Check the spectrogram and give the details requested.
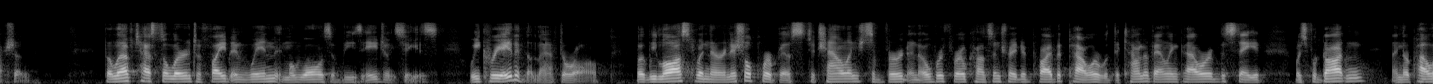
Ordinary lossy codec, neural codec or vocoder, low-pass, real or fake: AAC, 48 kbps; codec, 16 kHz, 1 kbps, FunCodec, trained on Chinese and English, 50 frames a second; 7.2 kHz; fake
